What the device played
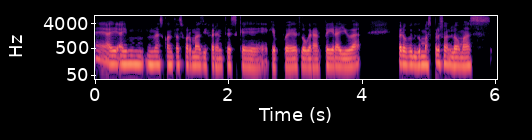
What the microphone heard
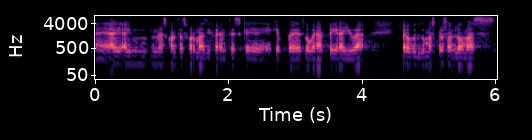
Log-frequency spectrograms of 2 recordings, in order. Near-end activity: none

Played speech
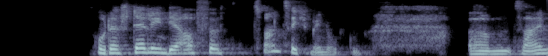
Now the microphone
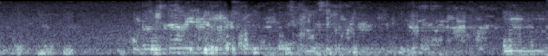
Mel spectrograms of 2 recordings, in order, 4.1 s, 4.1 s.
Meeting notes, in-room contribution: none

